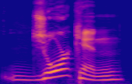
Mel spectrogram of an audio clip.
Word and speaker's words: Jorkin: I see a lot of people screwing it up. It's Jorkin, Jorkin, my peanuts, Peanits.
